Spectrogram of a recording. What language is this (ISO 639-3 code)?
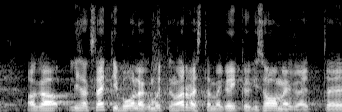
est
